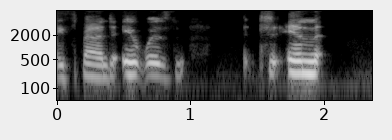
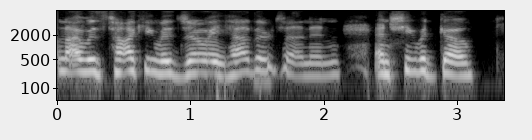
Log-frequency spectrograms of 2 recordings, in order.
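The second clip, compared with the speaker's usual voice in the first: normal talking voice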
